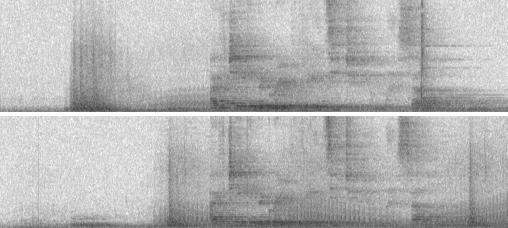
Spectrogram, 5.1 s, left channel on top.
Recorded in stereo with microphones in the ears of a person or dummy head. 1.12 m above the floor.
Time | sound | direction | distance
2.1 | a woman speaking | 60° right (ahead or behind) | 1.8 m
